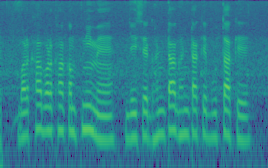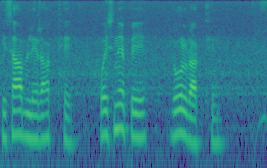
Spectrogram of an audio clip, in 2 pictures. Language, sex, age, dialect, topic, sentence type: Chhattisgarhi, male, 31-35, Northern/Bhandar, banking, statement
